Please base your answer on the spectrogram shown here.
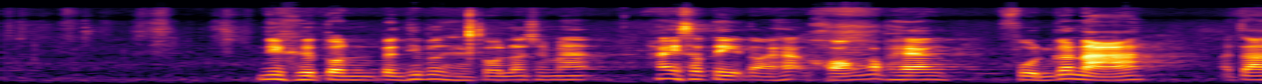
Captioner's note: takes a deep breath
